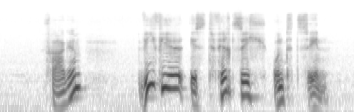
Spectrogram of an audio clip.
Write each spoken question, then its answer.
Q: Wie viel ist 40 und 10?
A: 40 und 10 ist 50.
